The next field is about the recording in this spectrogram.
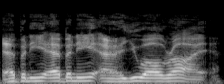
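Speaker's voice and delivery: worried. A narrator's reading. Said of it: "in a worried voice".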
